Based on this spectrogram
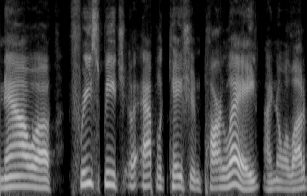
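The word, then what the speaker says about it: Parler: uh Free Speech application parlay I know a lot of people call it parlor because of the way it's spelled but it's the French pronunciation the word means speak parlay okay parlay Vu FR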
